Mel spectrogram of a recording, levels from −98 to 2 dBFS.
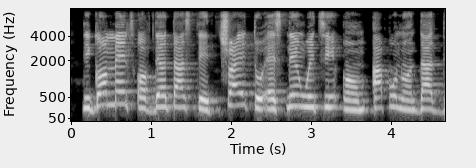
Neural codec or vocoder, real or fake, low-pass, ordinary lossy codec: none; real; 7.2 kHz; none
